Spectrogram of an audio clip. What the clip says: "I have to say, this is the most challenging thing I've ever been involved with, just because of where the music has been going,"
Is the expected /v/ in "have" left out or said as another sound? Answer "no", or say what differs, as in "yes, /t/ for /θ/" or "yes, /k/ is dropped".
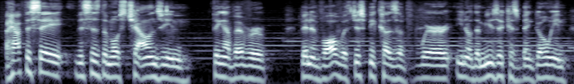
yes, /f/ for /v/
